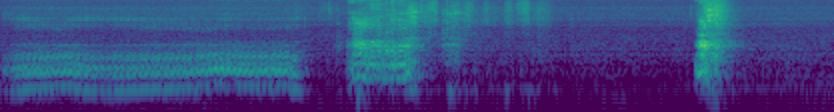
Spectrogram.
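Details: Welsh Terrier puppy hiding under a wardrobe growls in a steady, low, rumbling tone for about one and a half seconds, followed by rustling, soft shuffling and one sharp knock.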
